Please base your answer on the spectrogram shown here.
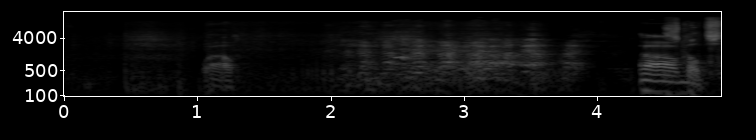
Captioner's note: laughter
